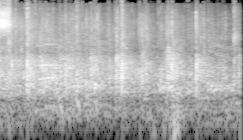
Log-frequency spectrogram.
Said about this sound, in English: Shall we clap for Jesus? Everybody, come on.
